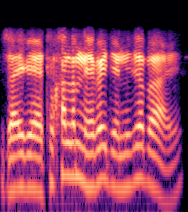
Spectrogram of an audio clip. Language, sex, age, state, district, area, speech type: Bodo, male, 45-60, Assam, Udalguri, rural, conversation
